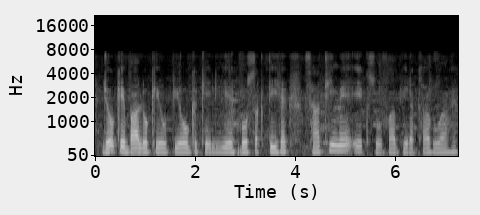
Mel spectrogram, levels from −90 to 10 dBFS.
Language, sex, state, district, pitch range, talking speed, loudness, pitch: Hindi, male, Bihar, Kishanganj, 130-140 Hz, 165 wpm, -25 LUFS, 135 Hz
